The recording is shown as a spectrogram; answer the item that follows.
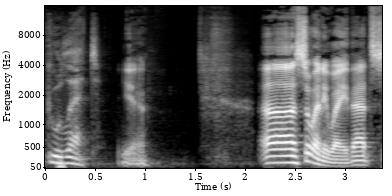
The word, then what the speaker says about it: Goulet: Uh Robert Goule, right? Bernardet Peters. Come on. It's pronounced Goulette.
